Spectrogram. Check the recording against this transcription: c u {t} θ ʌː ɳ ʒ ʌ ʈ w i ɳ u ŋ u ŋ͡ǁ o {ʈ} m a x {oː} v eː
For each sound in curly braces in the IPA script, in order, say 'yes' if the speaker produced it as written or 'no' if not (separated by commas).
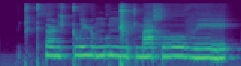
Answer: no, yes, yes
